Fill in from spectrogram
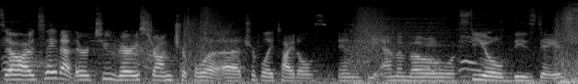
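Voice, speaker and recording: A woman at a medium pitch with ordinary pitch variation, music in the background. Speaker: gaming streamer. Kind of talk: gameplay commentary. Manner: casual, conversational.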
